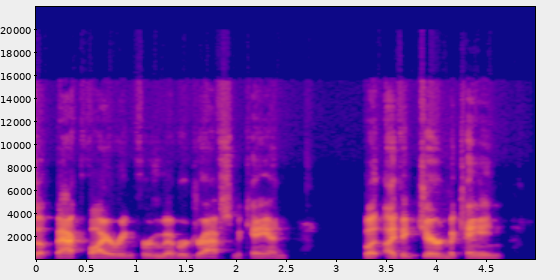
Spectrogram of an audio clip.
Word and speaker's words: McCain: love do basketball but Jared McCain pronounced mccan he's not that good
